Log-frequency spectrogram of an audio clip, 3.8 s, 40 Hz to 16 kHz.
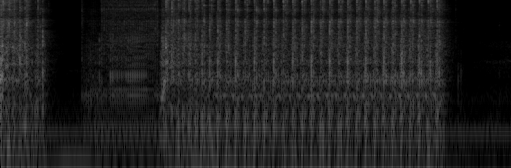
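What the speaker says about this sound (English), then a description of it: "it is kind of cool to have a corded variable speed impact wrench" A Craftsman Commercial corded 1/2-inch variable-speed Adjusta-Torque impact wrench fires in a rapid, loud hammering rattle, first a short burst, then a steady run of evenly spaced impacts for about two seconds before stopping.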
